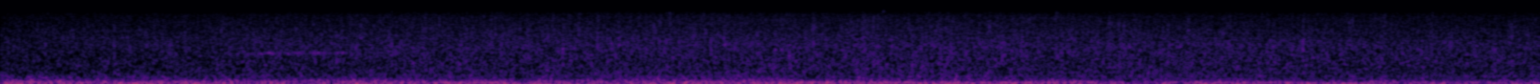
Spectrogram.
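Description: Rain and thunderstorm weather in a video game, a dense, even wash of rainfall with a low rumbling undertone, steady and unbroken throughout with no voices.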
